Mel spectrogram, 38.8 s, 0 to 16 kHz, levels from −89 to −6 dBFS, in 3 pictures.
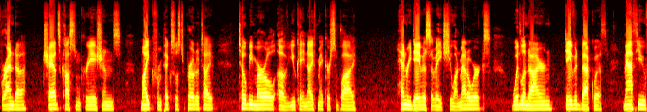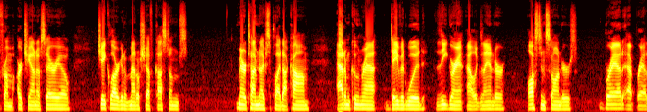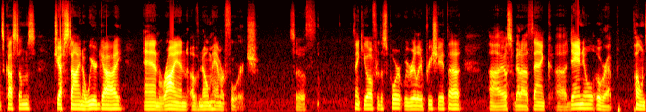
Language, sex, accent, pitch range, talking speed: English, male, American, 110-125 Hz, 130 wpm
